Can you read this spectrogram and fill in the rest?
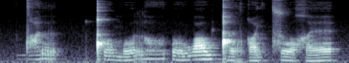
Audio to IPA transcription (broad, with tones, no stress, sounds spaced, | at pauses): dˤ ə̤˦˥ r | ǃʰ ʊ˨˩ m o˩˧ r ɦ o̤˦˥ ʔ ʊ˩˧ w ɒ˦˥ w ɡ͡ǃ ə˨˩ r q ʊ˩˧ j t͡s o˨˩ χ ɛ˩˧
